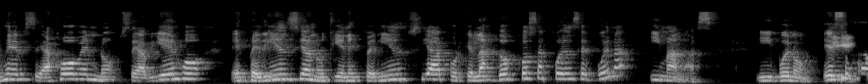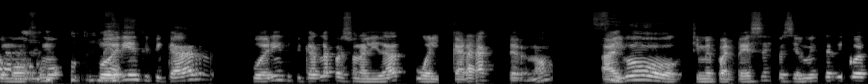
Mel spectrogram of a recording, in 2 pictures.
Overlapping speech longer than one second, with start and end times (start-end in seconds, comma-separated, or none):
8.2-9.9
